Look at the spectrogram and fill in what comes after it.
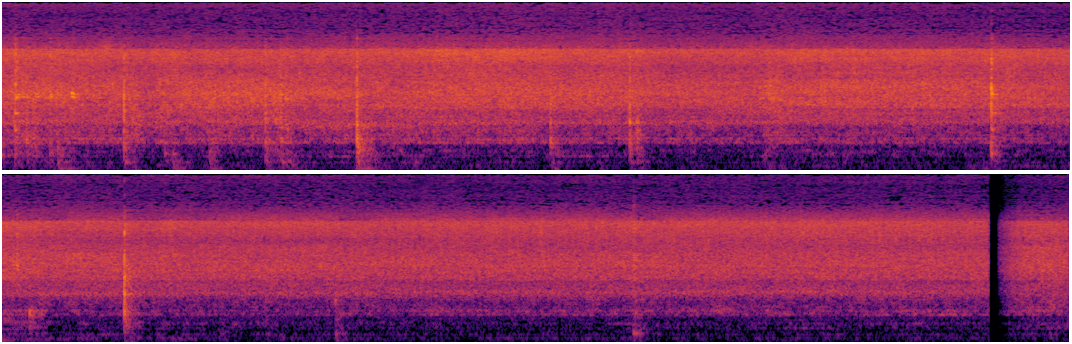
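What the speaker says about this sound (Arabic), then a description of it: "كده احنا شوحنا اللحمه اهي تمام" Chunks of meat seasoned with black pepper sizzle steadily in a pot, with scattered scraping clicks as they are stirred, close and continuous with no talking.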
